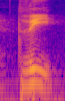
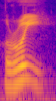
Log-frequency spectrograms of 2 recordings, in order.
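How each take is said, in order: First: The r sound is thin and light. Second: The r sound is thick and heavy. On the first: The speaker calls it right. "देखें आवाज़ बारीक है" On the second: The speaker calls it wrong. "अब मैं यहाँ पर इसको मोटा कर रहा हूँ"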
